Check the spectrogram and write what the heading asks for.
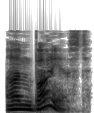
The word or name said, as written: unbiased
